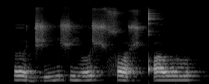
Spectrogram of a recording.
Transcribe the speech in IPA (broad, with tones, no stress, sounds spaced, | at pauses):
ə˦˨ d͡ʒ iː˧˥ ʃ j ɤ˧˥ ʃ sˤ o˦˨ ʃ qʼ o˥ l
